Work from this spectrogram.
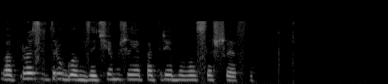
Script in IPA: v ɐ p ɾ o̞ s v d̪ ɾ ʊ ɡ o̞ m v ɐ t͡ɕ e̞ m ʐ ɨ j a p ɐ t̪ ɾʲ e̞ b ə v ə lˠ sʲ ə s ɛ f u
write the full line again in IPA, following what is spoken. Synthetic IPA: v ɐ p ɾ o̞ s v d̪ ɾ ʊ ɡ o̞ m z ɐ t͡ɕ e̞ m ʐ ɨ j a p ɐ t̪ ɾʲ e̞ b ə v ə lˠ sʲ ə ʂ ɛ f ʊ

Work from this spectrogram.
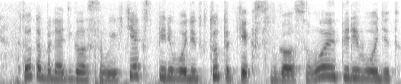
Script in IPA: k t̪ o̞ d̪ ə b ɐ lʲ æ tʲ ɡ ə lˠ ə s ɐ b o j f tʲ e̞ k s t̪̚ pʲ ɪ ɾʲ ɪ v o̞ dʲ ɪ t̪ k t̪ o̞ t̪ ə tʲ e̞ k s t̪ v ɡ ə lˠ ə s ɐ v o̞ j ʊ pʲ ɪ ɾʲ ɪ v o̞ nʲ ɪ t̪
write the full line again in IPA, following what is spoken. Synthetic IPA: k t̪ o̞ t̪ ə b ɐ lʲ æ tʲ ɡ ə lˠ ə s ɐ v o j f tʲ e̞ k s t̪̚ pʲ ɪ ɾʲ ɪ v o̞ dʲ ɪ t̪ k t̪ o̞ t̪ ə tʲ e̞ k s t̪ v ɡ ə lˠ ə s ɐ v o̞ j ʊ pʲ ɪ ɾʲ ɪ v o̞ dʲ ɪ t̪

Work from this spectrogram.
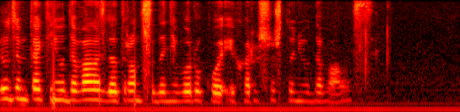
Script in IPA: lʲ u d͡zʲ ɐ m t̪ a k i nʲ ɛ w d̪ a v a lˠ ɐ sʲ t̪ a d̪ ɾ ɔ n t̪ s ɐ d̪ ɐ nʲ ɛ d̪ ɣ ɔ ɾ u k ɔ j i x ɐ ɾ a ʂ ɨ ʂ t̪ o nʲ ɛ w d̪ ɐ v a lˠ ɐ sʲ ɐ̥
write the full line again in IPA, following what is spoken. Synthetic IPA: lʲ u d͡zʲ ɐ m t̪ a k i nʲ ɛ w d̪ a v a lˠ ɐ sʲ d̪ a t̪ ɾ ɔ n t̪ s ɐ d̪ ɐ nʲ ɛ ɣ ɔ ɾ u k ɔ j i x ɐ ɾ a ʂ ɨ ʂ t̪ ɔ nʲ ɛ w d̪ a v a lˠ ɐ sʲ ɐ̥

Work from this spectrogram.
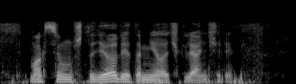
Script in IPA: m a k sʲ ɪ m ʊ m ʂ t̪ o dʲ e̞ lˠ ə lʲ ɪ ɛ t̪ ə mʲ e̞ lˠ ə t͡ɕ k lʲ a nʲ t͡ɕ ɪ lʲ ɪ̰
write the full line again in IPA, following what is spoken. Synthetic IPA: m a k sʲ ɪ m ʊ m ʂ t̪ o dʲ e̞ lˠ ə lʲ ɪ ɛ t̪ ə mʲ e̞ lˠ ə t͡ɕ k lʲ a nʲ t͡ɕ ɪ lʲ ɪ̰

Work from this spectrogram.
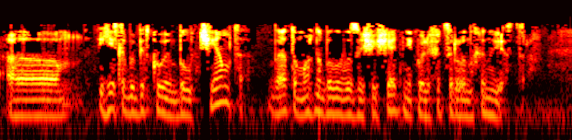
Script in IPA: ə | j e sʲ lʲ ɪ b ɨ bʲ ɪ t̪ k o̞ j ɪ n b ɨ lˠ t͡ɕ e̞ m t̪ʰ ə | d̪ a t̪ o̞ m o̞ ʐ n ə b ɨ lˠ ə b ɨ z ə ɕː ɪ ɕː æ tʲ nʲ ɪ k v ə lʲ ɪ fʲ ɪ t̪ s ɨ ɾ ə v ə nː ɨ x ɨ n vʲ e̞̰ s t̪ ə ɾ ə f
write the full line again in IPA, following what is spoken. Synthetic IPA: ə | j e sʲ lʲ ɪ b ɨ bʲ ɪ t̪ k o̞ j ɪ n b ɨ lˠ t͡ɕ e̞ m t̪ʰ ə | d̪ a t̪ o̞ m o̞ ʐ n ə b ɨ lˠ ə b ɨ z ə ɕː ɪ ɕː æ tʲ nʲ ɪ k v ə lʲ ɪ fʲ ɪ t̪ s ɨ ɾ ə v ə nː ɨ x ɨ n vʲ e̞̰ s t̪ ə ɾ ə f

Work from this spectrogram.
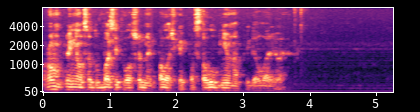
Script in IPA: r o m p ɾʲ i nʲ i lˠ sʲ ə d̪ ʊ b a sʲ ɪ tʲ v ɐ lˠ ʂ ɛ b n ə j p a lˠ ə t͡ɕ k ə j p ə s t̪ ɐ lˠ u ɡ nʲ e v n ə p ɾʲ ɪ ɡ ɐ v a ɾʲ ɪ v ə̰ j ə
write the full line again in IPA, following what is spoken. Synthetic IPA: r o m p ɾʲ i nʲ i lˠ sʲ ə d̪ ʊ b a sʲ ɪ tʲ v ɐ lˠ ʂ ɛ b n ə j p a lˠ ə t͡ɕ k ə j p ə s t̪ ɐ lˠ u ɡ nʲ e v n ə p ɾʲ ɪ ɡ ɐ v a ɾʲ ɪ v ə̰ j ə

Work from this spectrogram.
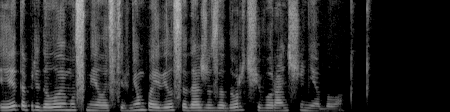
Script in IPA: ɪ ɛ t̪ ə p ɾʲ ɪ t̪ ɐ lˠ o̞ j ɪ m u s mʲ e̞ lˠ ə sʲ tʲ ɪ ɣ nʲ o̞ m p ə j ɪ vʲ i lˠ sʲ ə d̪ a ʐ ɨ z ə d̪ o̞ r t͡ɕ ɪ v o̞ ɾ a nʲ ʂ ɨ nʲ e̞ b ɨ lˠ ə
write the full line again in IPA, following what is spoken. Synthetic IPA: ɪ ɛ t̪ ə p ɾʲ ɪ d̪ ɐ lˠ o̞ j ɪ m u s mʲ e̞ lˠ ə sʲ tʲ ɪ v nʲ o̞ m p ə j ɪ vʲ i lˠ sʲ ə d̪ a ʐ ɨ z ɐ d̪ o̞ r t͡ɕ ɪ v o̞ ɾ a nʲ ʂ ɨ nʲ e̞ b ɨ lˠ ə

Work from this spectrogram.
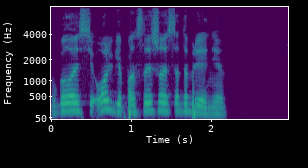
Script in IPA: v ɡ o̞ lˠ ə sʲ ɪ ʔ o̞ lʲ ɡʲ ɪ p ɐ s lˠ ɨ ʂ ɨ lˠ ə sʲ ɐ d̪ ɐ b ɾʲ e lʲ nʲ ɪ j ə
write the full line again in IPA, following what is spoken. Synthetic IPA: v ɡ o̞ lˠ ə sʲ ɪ ʔ o̞ lʲ ɡʲ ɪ p ɐ s lˠ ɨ ʂ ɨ lˠ ə sʲ ɐ d̪ ɐ b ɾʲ e nʲ ɪ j ə

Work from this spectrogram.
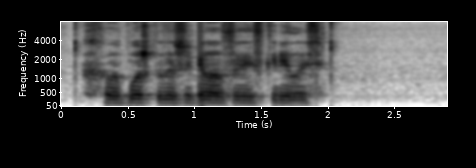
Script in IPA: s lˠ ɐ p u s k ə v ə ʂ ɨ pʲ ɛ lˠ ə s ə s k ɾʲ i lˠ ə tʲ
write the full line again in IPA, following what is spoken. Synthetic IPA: x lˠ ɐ p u ʂ k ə z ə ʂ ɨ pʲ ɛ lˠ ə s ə s k ɾʲ i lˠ ə sʲ

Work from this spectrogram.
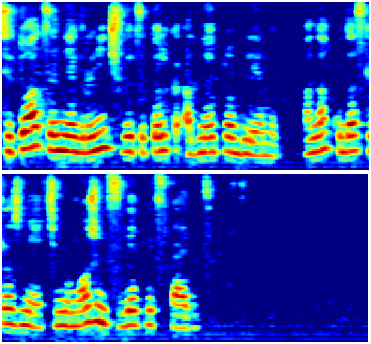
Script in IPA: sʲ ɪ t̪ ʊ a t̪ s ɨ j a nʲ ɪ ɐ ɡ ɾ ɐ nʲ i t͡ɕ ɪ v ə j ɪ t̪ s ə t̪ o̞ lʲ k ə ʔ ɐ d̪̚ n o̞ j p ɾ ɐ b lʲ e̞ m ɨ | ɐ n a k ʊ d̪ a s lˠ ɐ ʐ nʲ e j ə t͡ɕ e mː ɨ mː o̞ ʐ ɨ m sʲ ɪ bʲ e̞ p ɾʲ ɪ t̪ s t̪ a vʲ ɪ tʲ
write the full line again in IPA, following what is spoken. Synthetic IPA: sʲ ɪ t̪ ʊ a t̪ s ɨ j ə nʲ ɪ ɐ ɡ ɾ ɐ nʲ i t͡ɕ ɪ v ə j ɪ t̪ s ə t̪ o̞ lʲ k ə ʔ ɐ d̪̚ n o̞ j p ɾ ɐ b lʲ e̞ m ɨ | ɐ n a k ʊ d̪ a s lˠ ɐ ʐ nʲ e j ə t͡ɕ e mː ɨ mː o̞ ʐ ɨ m sʲ ɪ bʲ e̞ p ɾʲ ɪ t̪ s t̪ a vʲ ɪ tʲ

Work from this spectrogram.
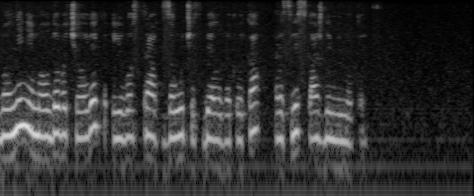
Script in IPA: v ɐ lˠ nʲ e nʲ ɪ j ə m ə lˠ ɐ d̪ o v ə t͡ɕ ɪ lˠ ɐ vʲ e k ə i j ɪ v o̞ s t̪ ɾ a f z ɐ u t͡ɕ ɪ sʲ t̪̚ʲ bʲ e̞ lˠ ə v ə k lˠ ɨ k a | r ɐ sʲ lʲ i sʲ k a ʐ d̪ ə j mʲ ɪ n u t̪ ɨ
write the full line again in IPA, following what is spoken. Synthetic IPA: v ɐ lˠ nʲ e nʲ ɪ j ə m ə lˠ ɐ d̪ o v ə t͡ɕ ɪ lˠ ɐ vʲ e k ə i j ɪ v o̞ s t̪ ɾ a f z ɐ u t͡ɕ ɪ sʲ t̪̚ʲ bʲ e̞ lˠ ə v ə k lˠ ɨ k a | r ɐ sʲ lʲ i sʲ k a ʐ d̪ ə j mʲ ɪ n u t̪ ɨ

